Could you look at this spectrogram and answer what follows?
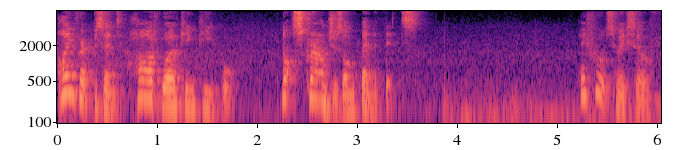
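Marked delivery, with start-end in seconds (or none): none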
